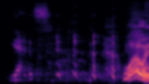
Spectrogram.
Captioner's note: laughing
